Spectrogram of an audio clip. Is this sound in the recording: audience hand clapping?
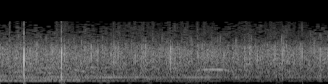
yes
